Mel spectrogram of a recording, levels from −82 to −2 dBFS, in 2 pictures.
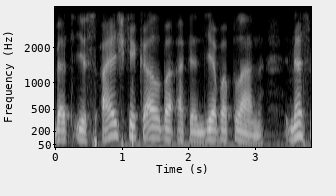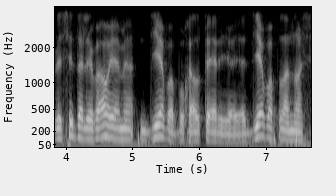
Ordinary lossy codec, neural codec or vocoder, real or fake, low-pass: AAC, 32 kbps; none; real; 3.6 kHz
